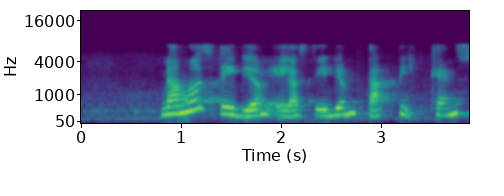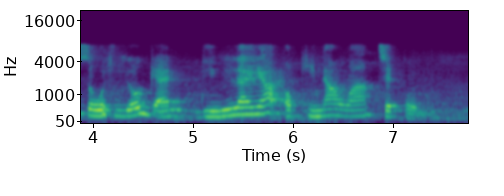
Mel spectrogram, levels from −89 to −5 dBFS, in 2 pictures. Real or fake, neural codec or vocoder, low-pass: fake; codec, 16 kHz, 1 kbps, X-Codec, HuBERT features, trained on general audio; 7.2 kHz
